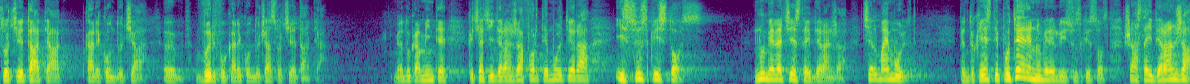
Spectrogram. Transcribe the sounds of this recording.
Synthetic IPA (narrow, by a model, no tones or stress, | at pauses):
so̞t͡ʃie̞t̪at̪eakaɾe̞ko̞nd̪ut͡ʃa | vɨrfulkaɾe̞ko̞nd̪ut͡ʃaso̞t͡ʃie̞t̪at̪ea̰ | mjad̪ukamint̪e̞kət͡ʃeat͡ʃe̞jd̪e̞ɾanʒafoart̪e̞mult̪e̞ɾaisuskɾist̪o̞s | numeleat͡ʃe̞st̪jajd̪e̞ɾanʒa̰ | t͡ʃe̞lmajmult̪ | pe̞nt̪ɾukəje̞st̪eput̪e̞ɾeɨnume̞le̞lujisuskɾist̪o̞sʃiast̪aed̪e̞ɾanʒa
